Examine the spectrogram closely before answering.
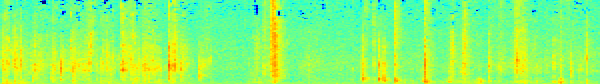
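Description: Scattered light clicks, taps and faint rustles of plastic fridge storage baskets and containers being handled as green onions are packed away. The sharpest tap comes a little under three seconds in.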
